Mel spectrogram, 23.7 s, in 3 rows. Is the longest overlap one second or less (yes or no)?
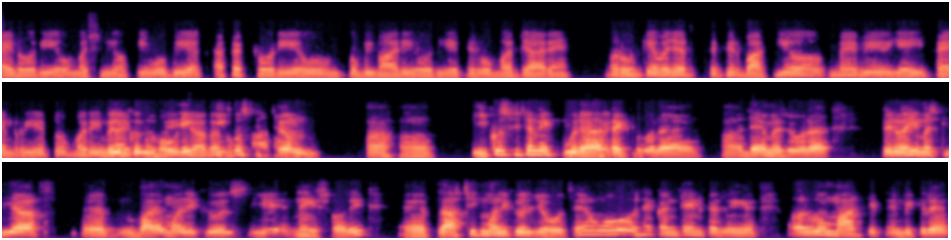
no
